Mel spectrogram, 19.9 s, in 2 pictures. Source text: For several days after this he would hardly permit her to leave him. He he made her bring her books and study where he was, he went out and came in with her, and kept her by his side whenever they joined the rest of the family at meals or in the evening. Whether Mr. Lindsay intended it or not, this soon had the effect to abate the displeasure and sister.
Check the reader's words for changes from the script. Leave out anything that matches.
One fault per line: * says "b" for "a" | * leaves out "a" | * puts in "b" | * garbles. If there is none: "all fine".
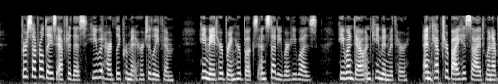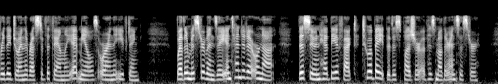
* leaves out "he"
* puts in "of his mother"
